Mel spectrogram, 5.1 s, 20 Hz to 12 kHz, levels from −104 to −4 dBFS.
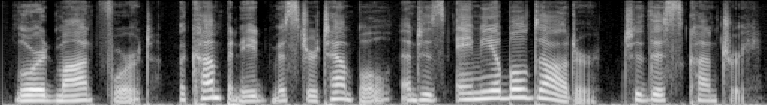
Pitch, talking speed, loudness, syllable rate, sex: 190 Hz, 140 wpm, -19 LUFS, 4.7 syllables/s, female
